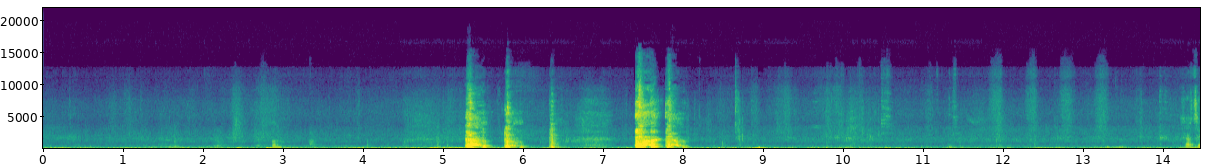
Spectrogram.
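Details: Man with a persistent cough, later seen by a doctor who prescribed medicine: two clusters of harsh coughs, about five bursts in all, among quieter throat sounds and room noise.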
